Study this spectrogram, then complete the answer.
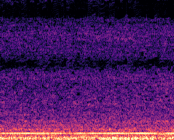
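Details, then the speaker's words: Laser cutter air assist turning on after raising the air pressure setting to clear a 'low or unstable air pressure' error: constant airy hiss with a faint steady hum underneath; blowing normally. "bring that air pressure up apply okay NOW Watch What Happens you guys hear the air just turned on"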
